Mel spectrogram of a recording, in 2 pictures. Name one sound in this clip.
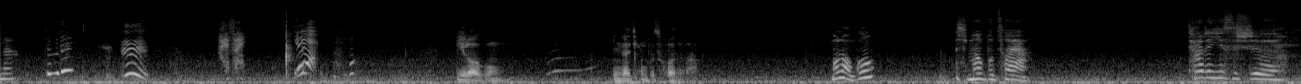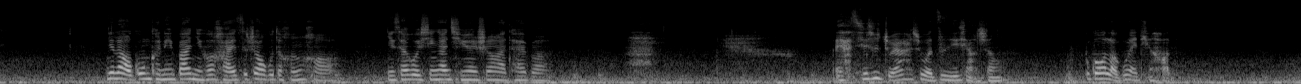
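A young woman laughs and talks playfully up close.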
